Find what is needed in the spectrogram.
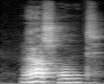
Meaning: a purebred dog
- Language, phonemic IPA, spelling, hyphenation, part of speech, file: Dutch, /ˈrɑs.ɦɔnt/, rashond, ras‧hond, noun, Nl-rashond.ogg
